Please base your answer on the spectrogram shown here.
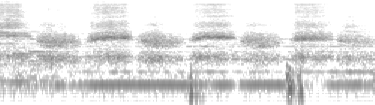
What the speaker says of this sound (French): on va commencer par une respiration puissante par la bouche, uninterrompue, pendant quelques minutes.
